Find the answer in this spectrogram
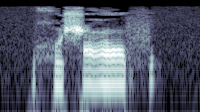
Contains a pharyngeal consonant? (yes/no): yes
